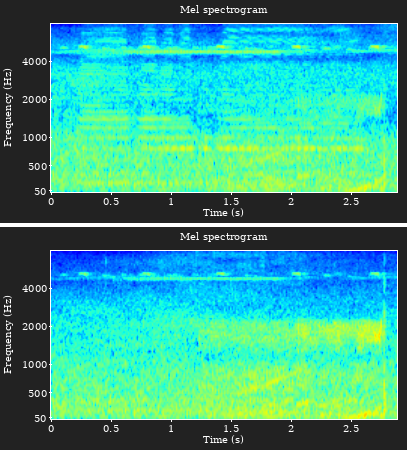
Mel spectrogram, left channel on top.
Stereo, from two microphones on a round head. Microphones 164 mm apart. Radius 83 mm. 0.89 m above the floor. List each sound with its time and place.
0.0 s an insect: 50° left (ahead or behind)
1.2 s an explosion: 45° right (ahead or behind)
